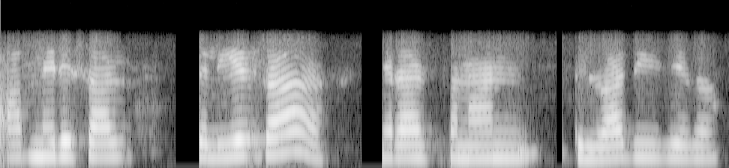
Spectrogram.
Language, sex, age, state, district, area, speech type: Hindi, female, 18-30, Uttar Pradesh, Prayagraj, rural, conversation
